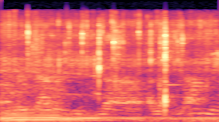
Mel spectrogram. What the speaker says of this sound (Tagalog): Prito ko buwad guys.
